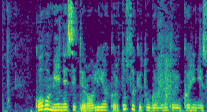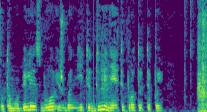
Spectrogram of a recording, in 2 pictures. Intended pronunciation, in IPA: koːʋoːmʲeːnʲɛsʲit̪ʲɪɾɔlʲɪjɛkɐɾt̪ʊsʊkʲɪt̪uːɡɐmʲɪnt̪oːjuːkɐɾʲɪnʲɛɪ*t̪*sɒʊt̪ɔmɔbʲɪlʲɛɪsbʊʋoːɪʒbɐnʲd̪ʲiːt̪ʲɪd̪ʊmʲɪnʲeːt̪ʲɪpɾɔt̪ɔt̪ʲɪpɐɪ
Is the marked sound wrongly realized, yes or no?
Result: yes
